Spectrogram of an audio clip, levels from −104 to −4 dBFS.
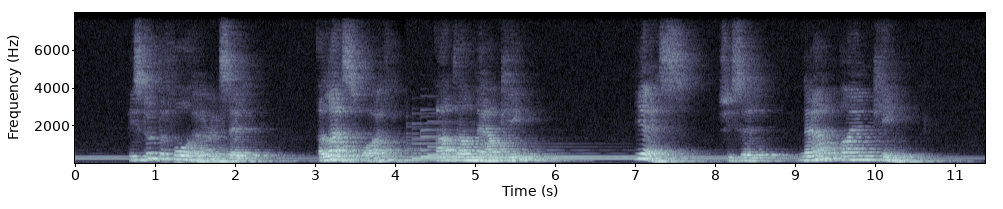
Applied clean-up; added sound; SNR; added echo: none; Guitar; 13 dB; reverberation time 1.1 s.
